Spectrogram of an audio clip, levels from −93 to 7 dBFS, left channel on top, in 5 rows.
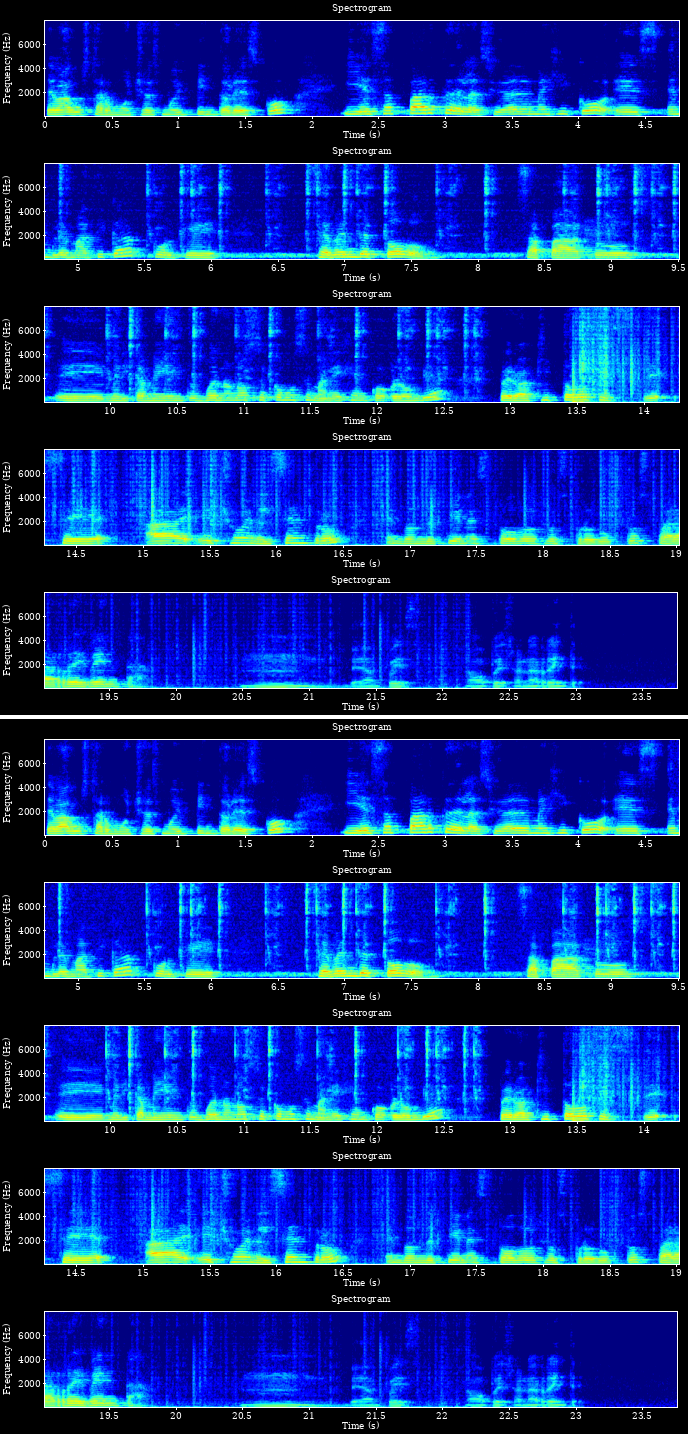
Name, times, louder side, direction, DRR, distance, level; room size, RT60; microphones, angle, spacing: voice 1, 0.0-1.8 2.2-6.1 6.8-7.7 8.4-9.2 9.6-12.5 12.9-14.8 15.0-16.5 16.8-19.8, right 1 dB, 20° right, 0.4 m, -31 dB
sound 1, 2.4-12.4, left 1 dB, 50° left, 1.2 m, -51 dB
sound 2, 4.7-12.8, right 6 dB, 50° right, 0.9 m, -46 dB
voice 2, 8.8-9.1 20.5-21.8 22.2-23.0, left 1 dB, ahead, 1.2 m, -47 dB
Crackle, 13.4-22.2, left 1 dB, 15° left, 1.8 m, -48 dB
10.0 x 4.0 x 2.5 m
head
